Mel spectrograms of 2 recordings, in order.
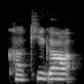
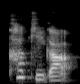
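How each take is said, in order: First: There is no pitch accent on any syllable. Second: The pitch accent falls on the first syllable. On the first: It means persimmon. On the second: It means oyster. "Initial accented"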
